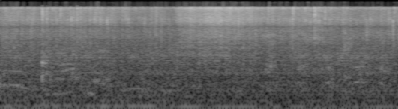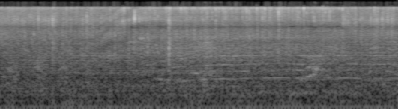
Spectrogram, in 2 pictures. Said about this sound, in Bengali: মশলা খুব ভালোভাবে কষানো হয়ে গেছে, দিয়ে দেবো টমেটো কুচি।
